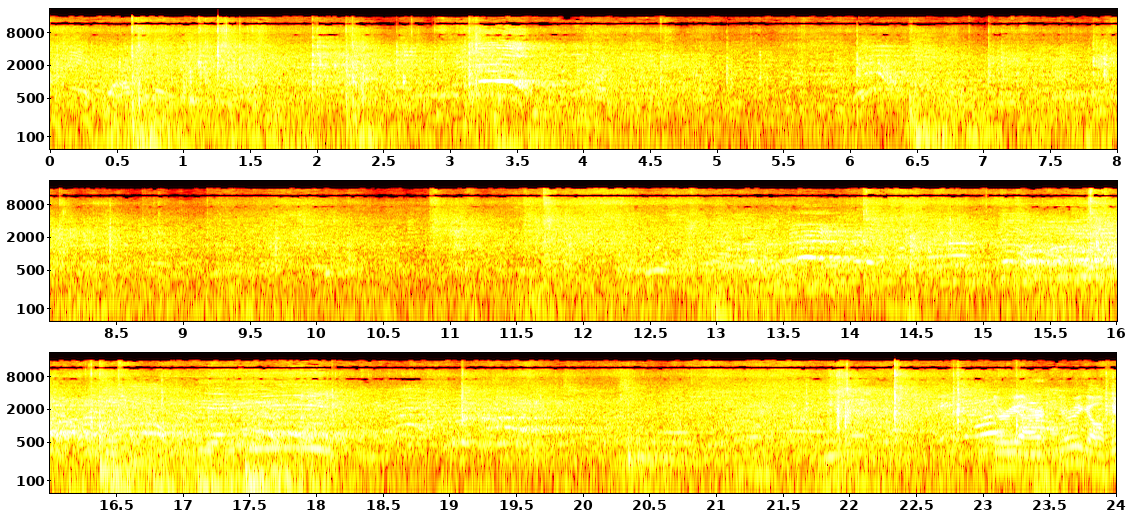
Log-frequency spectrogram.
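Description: Indistinct chatter and calls from spectators in an ice hockey arena, echoing in the rink. Occasional sharp knocks of sticks and puck on the ice and boards come through the talk.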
